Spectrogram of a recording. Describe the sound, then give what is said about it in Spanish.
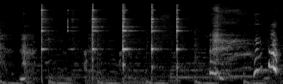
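Small shot glasses clink together in a steady series of bright, sharp taps, each one brief and ringing, with no talk. “sonó así, porque era un vaso de shot”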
